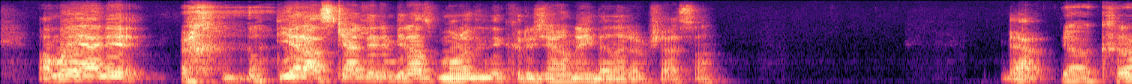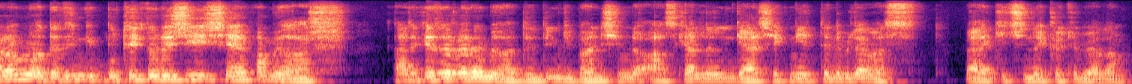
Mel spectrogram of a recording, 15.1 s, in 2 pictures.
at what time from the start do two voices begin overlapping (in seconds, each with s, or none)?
none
